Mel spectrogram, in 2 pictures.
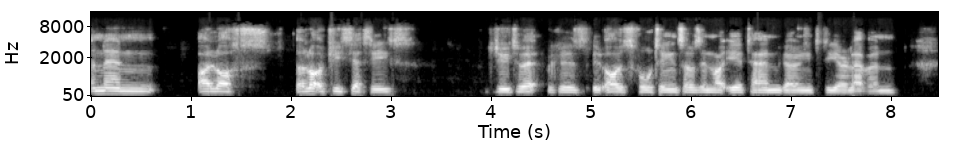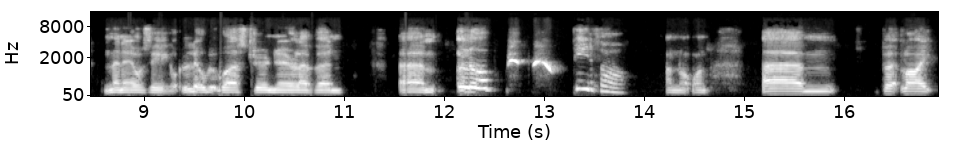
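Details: Man with Tourette syndrome, tics triggered by heightened emotions, also with functional neurological disorder after tic attacks and dissociative identity disorder; Tourette syndrome vocal tics.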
